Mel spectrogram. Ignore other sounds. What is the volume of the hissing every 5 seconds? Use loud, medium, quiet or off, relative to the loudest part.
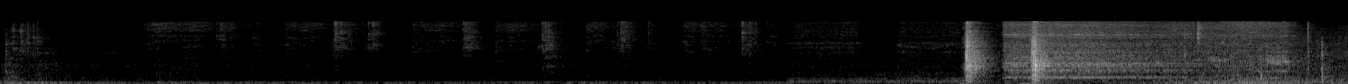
quiet, quiet, loud.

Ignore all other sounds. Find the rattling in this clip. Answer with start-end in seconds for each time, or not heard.
9.6-10.5.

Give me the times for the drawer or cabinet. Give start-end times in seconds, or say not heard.
not heard.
